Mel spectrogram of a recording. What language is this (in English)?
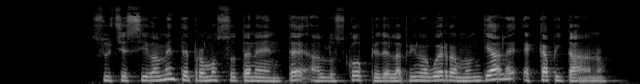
Italian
